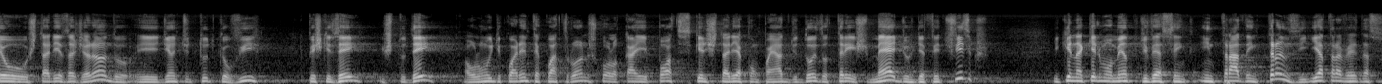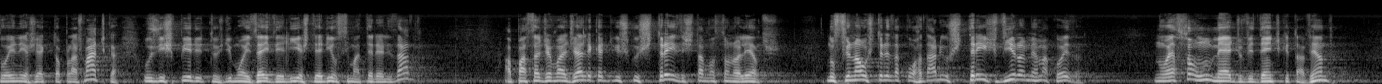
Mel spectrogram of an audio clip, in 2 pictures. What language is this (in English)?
Portuguese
